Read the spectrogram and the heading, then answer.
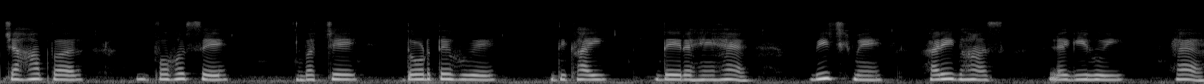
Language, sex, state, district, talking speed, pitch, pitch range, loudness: Angika, male, Bihar, Madhepura, 90 wpm, 220 Hz, 215-235 Hz, -26 LUFS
